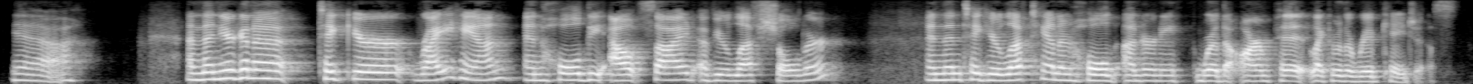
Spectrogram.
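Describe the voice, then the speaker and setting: A woman instructor leading an online class through gentle movement and breathing, with soft, calm cues. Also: medium pitch. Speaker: exercise instructor.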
